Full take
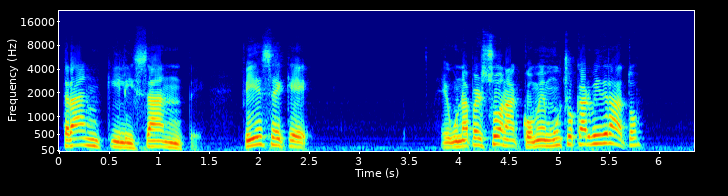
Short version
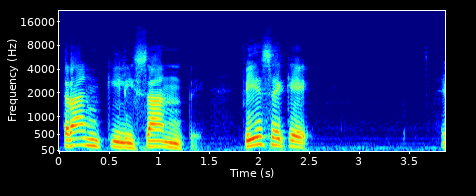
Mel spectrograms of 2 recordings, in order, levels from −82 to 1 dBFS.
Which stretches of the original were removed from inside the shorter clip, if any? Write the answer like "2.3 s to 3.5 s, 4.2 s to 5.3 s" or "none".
none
